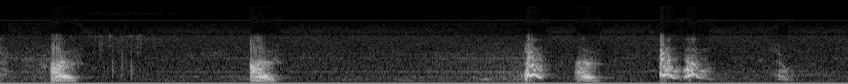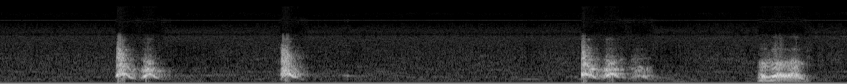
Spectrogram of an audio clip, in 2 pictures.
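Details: Dexter, an eight-month-old pet dog, barks in short, sharp single woofs and occasional doubled barks, about nine bursts spaced one to three seconds apart over a steady low background hum.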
